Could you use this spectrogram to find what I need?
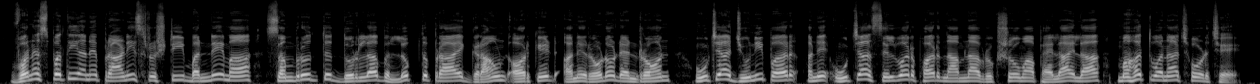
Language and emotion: Gujarati, neutral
